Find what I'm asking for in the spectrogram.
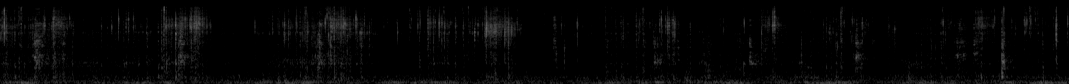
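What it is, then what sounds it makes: Bar soap being carved. A metal knife carves curls off a hand-held solid green bar of soap with a dark painted coating. The cutting makes bright, dry, crinkly scraping bursts in an irregular rhythm, with a few longer, louder shaving strokes among quieter scratches.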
